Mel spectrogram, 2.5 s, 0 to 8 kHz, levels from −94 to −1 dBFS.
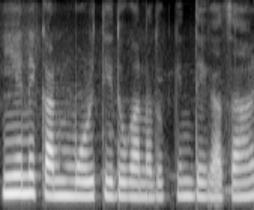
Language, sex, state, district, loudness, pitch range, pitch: Chakma, female, Tripura, Unakoti, -17 LUFS, 205-220 Hz, 215 Hz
